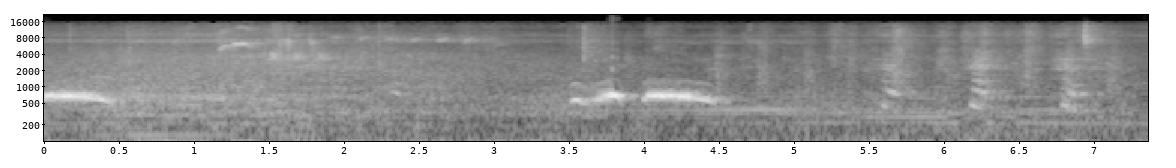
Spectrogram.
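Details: Zebra dove, local type, calling as a lure in Pidie, Aceh: a brief coo opens the clip, then a rolling double coo follows midway. Scattered faint chirps and soft background noise fill the gaps.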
